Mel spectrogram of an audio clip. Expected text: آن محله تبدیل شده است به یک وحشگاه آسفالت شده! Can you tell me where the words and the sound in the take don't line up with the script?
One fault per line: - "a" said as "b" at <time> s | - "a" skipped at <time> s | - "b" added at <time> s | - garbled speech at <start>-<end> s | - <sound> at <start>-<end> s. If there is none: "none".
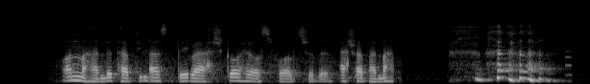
- "شده" skipped at 1.5 s
- "یک" skipped at 1.9 s
- garbled speech at 3.4-3.9 s
- laugh at 4.5-5.7 s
